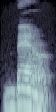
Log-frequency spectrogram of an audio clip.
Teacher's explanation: Example of the flap within the English language can be found in the word better. In many dialects of English, the TT in the middle of the word is pronounced with a flap, through which the sound is not fully enunciated, but rather produced through the rapid movement of the tongue toward the roof of the mouth.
